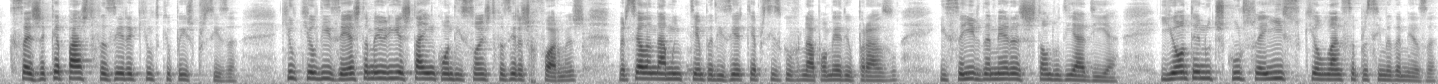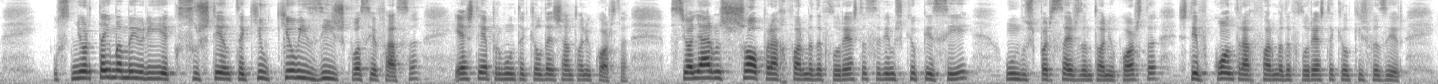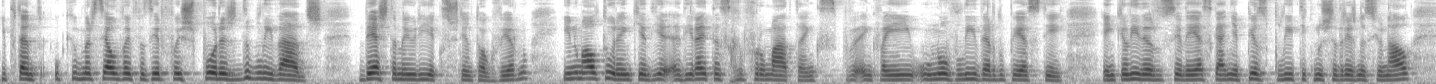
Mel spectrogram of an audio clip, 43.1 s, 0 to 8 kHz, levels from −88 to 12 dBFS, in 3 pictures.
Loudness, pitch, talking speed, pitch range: -21 LUFS, 185 Hz, 225 wpm, 170-200 Hz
